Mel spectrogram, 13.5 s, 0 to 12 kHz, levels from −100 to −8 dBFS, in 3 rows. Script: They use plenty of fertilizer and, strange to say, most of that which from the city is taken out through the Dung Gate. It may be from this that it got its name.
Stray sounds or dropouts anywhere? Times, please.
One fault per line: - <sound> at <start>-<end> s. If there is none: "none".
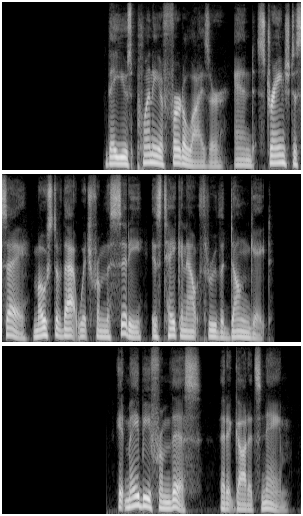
none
